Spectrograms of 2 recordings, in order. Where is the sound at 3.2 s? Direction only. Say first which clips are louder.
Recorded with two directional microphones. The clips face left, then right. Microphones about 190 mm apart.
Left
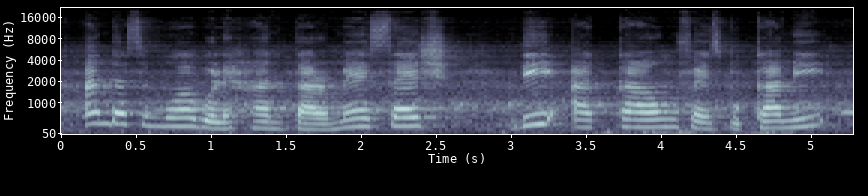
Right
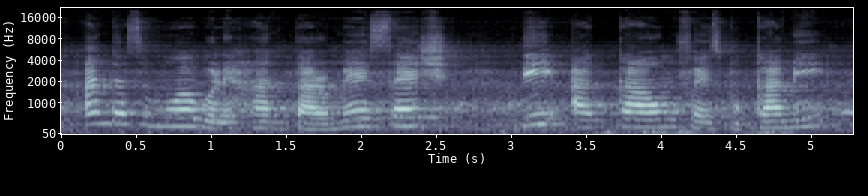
Left 4 dB; 40° left (ahead or behind).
